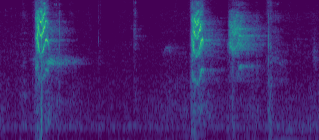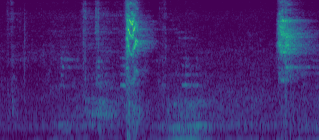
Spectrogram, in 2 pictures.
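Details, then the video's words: Female double-collared seedeater giving a series of sharp, high, scratchy chips at irregular intervals of one to three seconds, a call used to stimulate a male to sing. Faint low murmurs can be heard between notes. "Piado de Fêmea de Coleiro para Esquentar Coleiro"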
